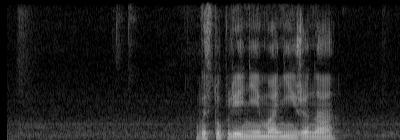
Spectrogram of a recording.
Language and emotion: Russian, neutral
